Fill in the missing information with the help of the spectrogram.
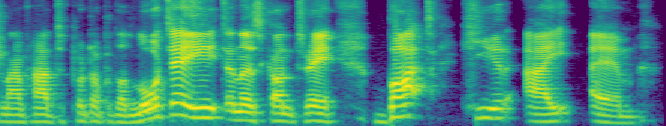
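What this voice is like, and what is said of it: Strong Scottish accent. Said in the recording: “your voice is terrible ... your accent is so strong ... I am Scottish”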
